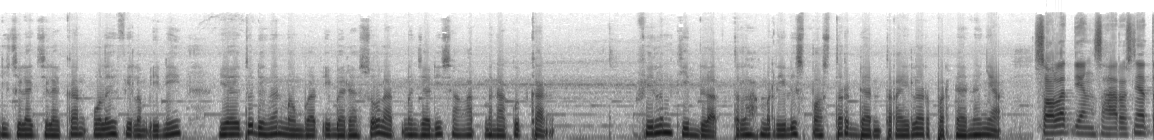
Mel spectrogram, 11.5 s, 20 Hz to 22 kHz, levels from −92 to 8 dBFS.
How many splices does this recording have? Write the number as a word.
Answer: one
